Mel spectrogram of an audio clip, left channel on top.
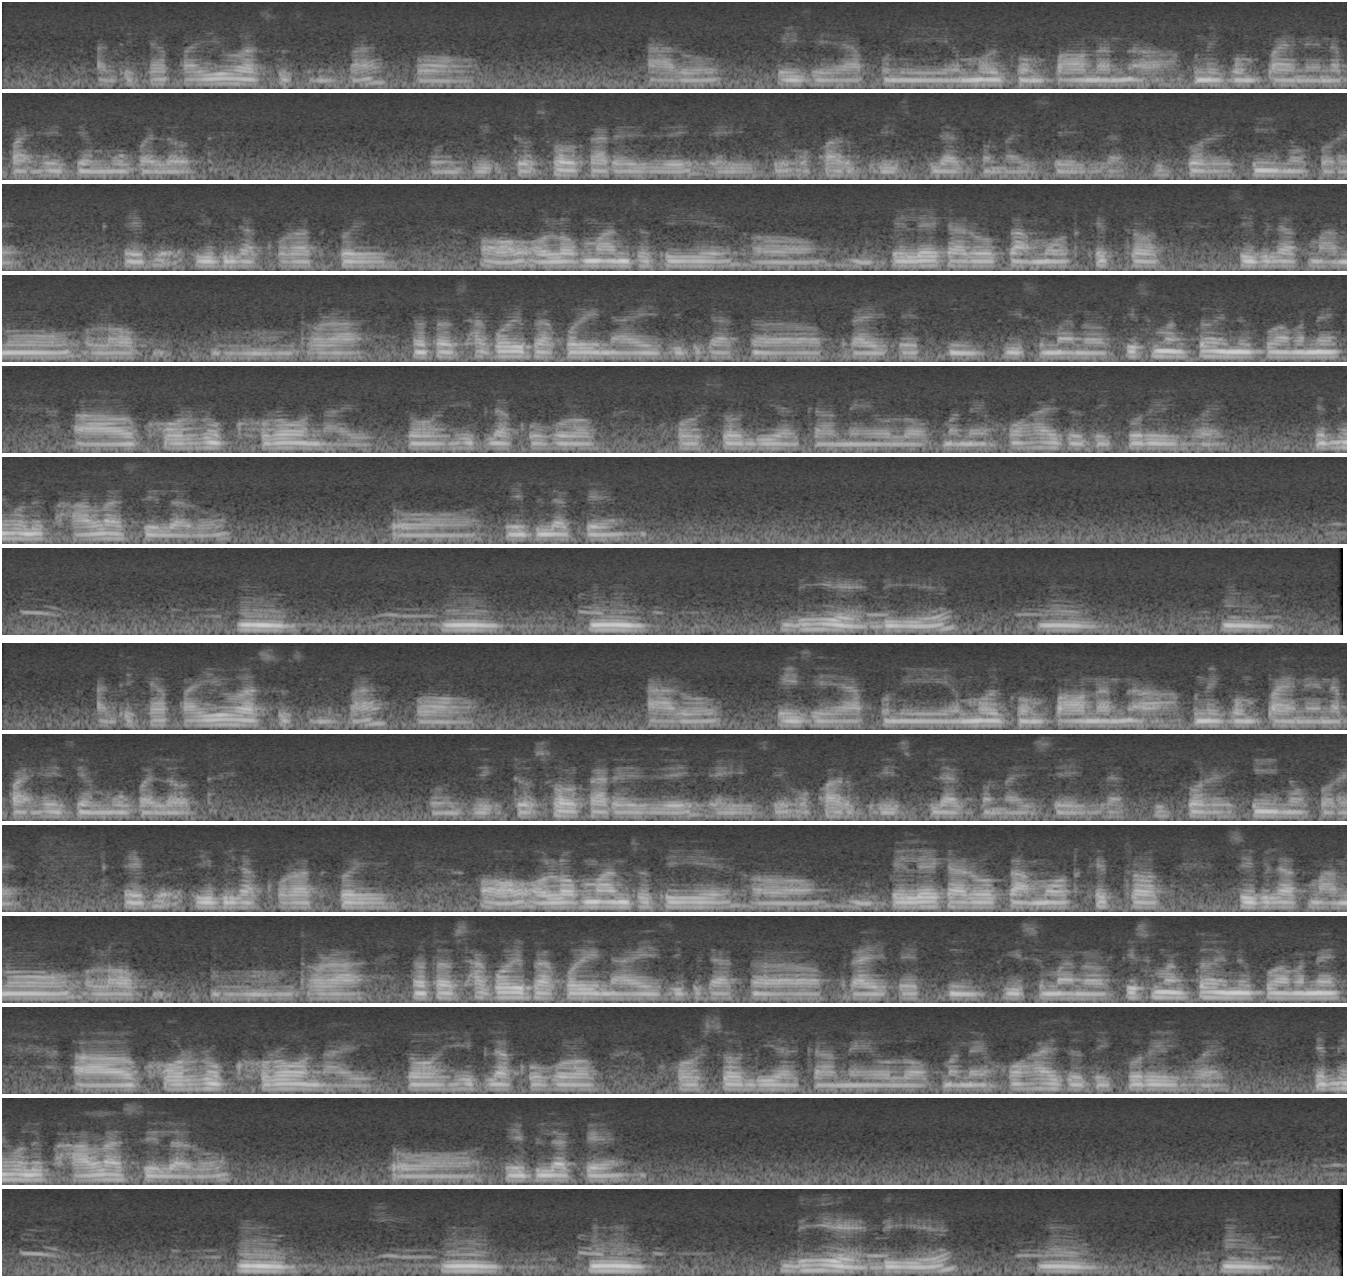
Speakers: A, on the right; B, on the right.
A: আধিকা
B: অ
A: পাইয়ো
B: হয়
A: আছো যেনিবা অ'
B: হয়
A: আৰু সেই যে আপুনি মই গম পাওঁ ন ন। আপুনি গম পায় নে নাপায়? সেই যে মোবাইলত যিহেতু চৰকাৰে যে এই যে অফাৰ। ব্ৰীজ বিলাক বনাইছে সেইবিলাক কি কৰে, কি নকৰে, এইবিলাক কৰাতকৈ অলপমান যদি অ বেলেগ আৰু কামৰ ক্ষেত্ৰত যিবিলাক মানুহ অলপ উম ধৰা সিহঁতৰ চাকৰি বাকৰি নাই যিবিলাক প্ৰাইভেট কিছুমানৰ কিছুমান ত এনেকুৱা মানে অ' ঘৰ ঘৰো নাই ত' সেইবিলাকক অলপ খৰচ দিয়াৰ কাৰণে অলপ মানে সহায় যদি কৰিল হয় তেনেহলে ভাল আছিল আৰু। তো
B: হয়।
A: সেইবিলাকে
B: মানে তেনেকুৱাই আৰু। চৰকাৰেওতো
A: উম
B: দিয়ে
A: উম
B: যিখিনি পাৰে
A: উম
B: মানে। সিহঁতেও
A: দিয়ে দিয়ে
B: প সিহঁতেও
A: উম উম
B: আৰু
